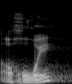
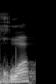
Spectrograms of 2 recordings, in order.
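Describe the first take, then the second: First: The word ends in a 'weh' sound. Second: The word ends in a 'wa' sound. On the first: This is a regional form heard as rustic today. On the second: This is the standard, neutral way of saying it today.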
